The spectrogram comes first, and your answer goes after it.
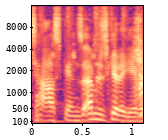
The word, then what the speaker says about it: Hoskins: Dirty Haskins. No. That's incorrect. First base. You got to say it correctly. What? Think about your vowels there. Hawkins. Vowels. Your vowels. It's Reese Hoskins.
